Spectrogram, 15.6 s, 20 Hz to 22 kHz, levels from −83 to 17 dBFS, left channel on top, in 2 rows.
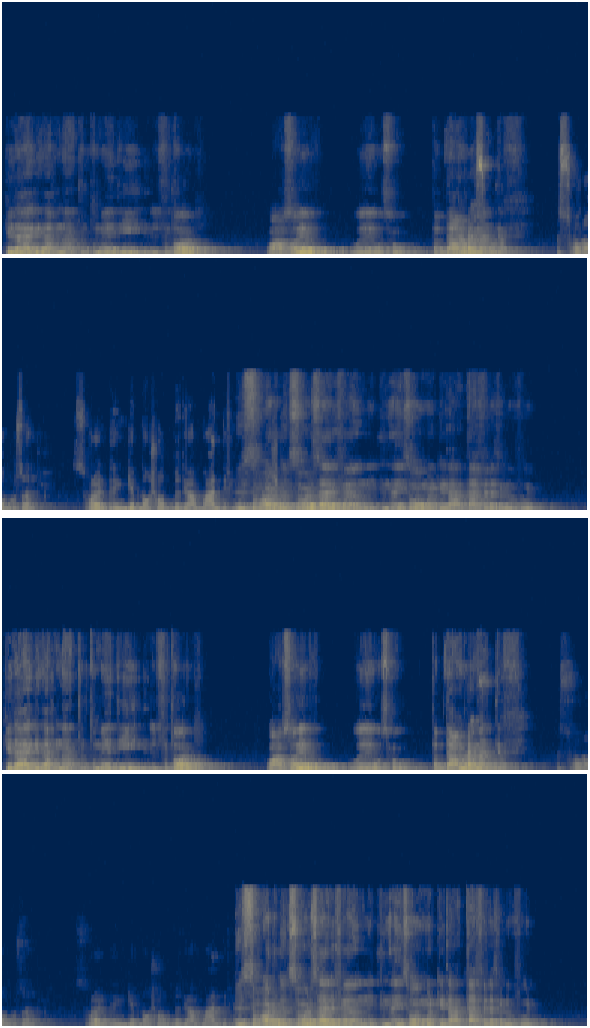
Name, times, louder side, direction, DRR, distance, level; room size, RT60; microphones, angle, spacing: voice 1, 0.0-2.6 3.5-4.2 4.6-5.4 5.7-6.7 10.9-14.9, equal, 70° right, 1.6 m, -23 dB
voice 2, 6.1-6.7 7.4-8.3 8.9-11.7, left 6 dB, 90° left, 0.4 m, -32 dB
12.5 x 6.9 x 3.0 m
head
